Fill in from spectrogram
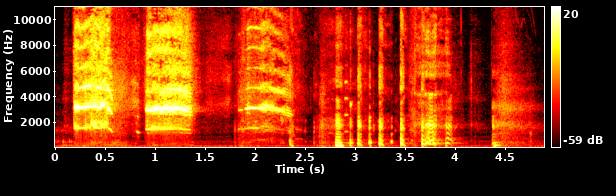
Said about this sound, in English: So at the beginning of this video, it says, warning, 10 hours of monkey sounds. You know what you're getting into.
